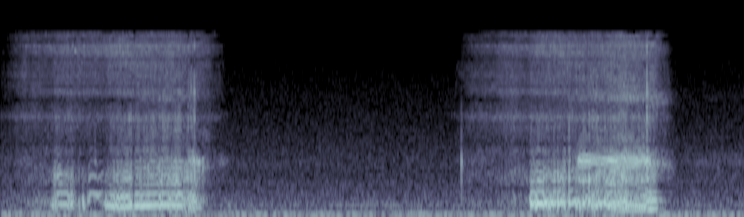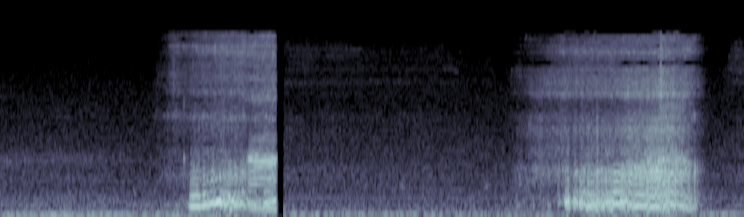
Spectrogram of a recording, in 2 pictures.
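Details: Snoring recorded with the SnoreLab app: four loud, rattling inspiratory snores about one every four seconds, with quiet breathing between.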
